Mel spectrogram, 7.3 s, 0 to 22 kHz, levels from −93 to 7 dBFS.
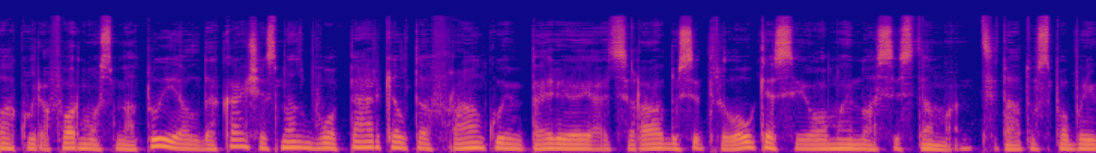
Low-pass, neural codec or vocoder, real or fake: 14.4 kHz; codec, 44.1 kHz, 7.8 kbps, Pupu-Codec; fake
